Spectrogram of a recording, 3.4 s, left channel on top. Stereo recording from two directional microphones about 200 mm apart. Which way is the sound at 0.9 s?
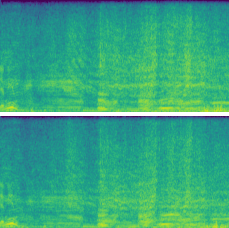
65° right (ahead or behind).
